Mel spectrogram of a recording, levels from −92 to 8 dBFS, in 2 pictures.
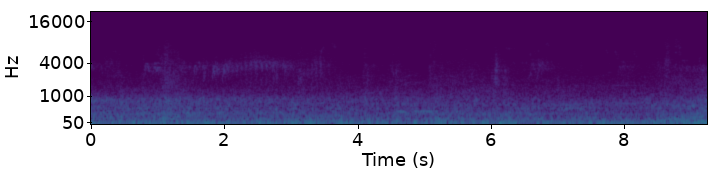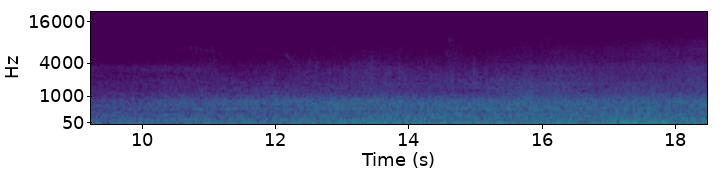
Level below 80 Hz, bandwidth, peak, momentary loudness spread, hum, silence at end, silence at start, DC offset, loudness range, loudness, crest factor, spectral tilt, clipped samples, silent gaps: -58 dBFS; 16 kHz; -36 dBFS; 13 LU; none; 0 s; 0 s; under 0.1%; 12 LU; -55 LUFS; 16 dB; -6.5 dB/octave; under 0.1%; none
